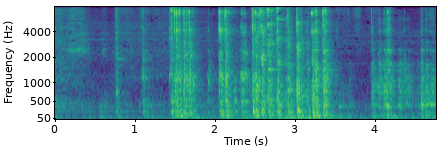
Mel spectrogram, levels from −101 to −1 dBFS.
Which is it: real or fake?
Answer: real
